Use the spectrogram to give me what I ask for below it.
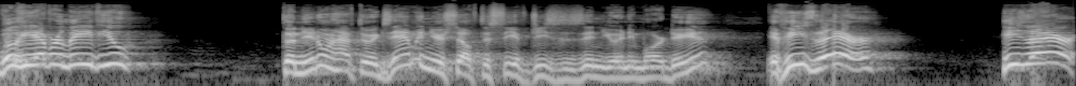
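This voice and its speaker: A man speaks at a moderate pace with an extremely high pitch, very wide pitch swings and a bright, sharp tone. He leaves long, frequent pauses, and audible room echo surrounds him. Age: 50s. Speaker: pastor. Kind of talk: sermon.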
